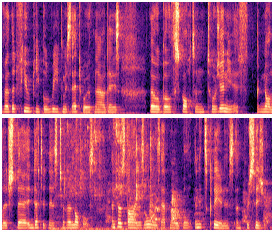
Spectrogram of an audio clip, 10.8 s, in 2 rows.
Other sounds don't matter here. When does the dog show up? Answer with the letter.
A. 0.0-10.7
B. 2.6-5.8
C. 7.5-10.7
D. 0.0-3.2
C.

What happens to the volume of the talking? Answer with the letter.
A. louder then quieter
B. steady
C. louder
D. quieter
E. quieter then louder
B.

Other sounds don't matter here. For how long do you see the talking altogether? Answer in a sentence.
You can hear the talking for 11 seconds altogether.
